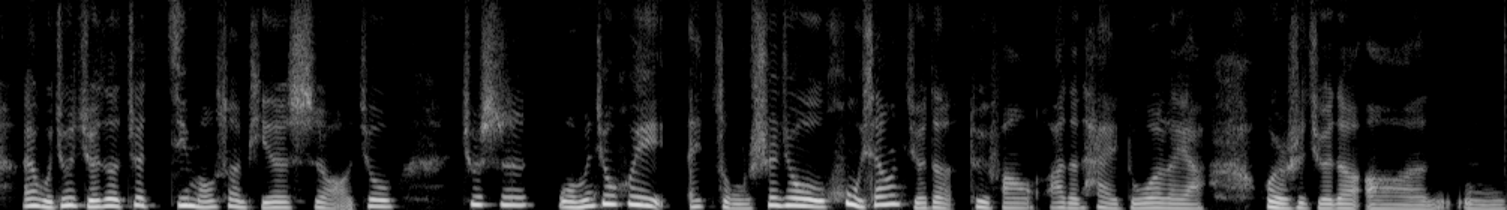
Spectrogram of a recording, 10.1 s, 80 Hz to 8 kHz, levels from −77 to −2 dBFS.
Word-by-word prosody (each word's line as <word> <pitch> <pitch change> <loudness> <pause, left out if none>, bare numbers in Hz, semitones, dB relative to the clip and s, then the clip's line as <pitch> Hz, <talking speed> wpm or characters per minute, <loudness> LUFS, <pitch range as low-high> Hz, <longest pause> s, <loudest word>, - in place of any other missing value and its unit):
哎， 260 +1 +3
我 225 -5 +4
就 275 +4 +4
觉 235 -4 +3
得 255 0 +5
这 275 +4 0
鸡 275 +1 +1
毛 220 -4 +3
蒜 230 -1 -2
皮 195 -1 -2
的 200 0 +1
事 205 +1 -4
啊， 185 - -5
就 240 -2 0 0.4
就 310 - +1
是 295 -1 -1
我 215 - +2
们 230 +4 +4
就 325 +4 +4
会， 300 -8 +3
哎， 230 0 -3
总 180 -9 -4
是 280 +12 +1
就 265 -4 +6
互 300 +6 +3
相 300 +8 +2
觉 185 - -3
得 190 -3 -3
对 215 -3 -1
方 185 -1 -6
花 195 0 -8
得 180 - -2
太 180 -1 -6
多 175 +3 -2
了 175 -1 -2
呀， 165 0 -5 0.4
或 210 - +4
者 180 - +3
是 180 +2 -3
觉 170 -1 -2
得， 170 -1 0
呃， 150 -2 -6 0.2
嗯， 150 -2 -8
215 Hz, 255 characters per minute, -25 LUFS, 180-265 Hz, 0.4 s, 就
